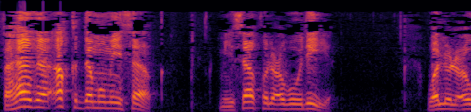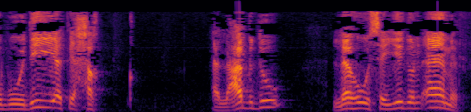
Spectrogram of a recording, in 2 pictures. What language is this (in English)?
Arabic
